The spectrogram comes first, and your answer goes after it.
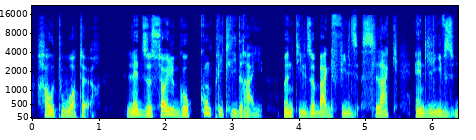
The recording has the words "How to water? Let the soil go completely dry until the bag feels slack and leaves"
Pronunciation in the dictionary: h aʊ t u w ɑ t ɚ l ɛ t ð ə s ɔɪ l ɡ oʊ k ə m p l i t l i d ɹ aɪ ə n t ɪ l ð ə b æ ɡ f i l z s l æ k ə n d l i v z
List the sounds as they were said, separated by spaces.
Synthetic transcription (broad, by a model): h aʊ t u w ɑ t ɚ l ɛ t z ə s ɔɪ l ɡ oʊ k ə p l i t l i d ɹ aɪ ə n t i l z ə b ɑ ɡ f i l z s l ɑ k ə n d l i v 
